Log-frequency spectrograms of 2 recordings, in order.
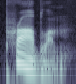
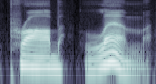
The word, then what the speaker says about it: problem: A traditional student might try to pronounce that second syllable clearly. They might say prob-lem, but the stress is on the first syllable, prob-lem, so that letter E becomes a schwa, prob-lem.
